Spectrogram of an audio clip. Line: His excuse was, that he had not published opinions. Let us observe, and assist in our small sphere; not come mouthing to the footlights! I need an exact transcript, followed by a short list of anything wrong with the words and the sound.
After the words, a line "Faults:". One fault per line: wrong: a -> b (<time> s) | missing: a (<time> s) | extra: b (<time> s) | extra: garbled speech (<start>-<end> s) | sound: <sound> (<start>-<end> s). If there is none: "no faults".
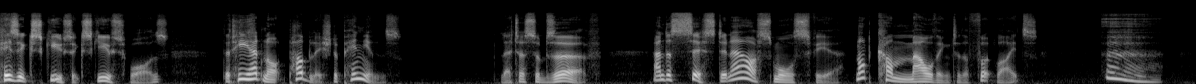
His excuse excuse was, that he had not published opinions. Let us observe, and assist in our small sphere; not come mouthing to the footlights!
Faults:
extra: excuse (0.7 s)
sound: sigh (11.0-11.6 s)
